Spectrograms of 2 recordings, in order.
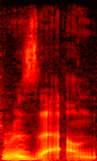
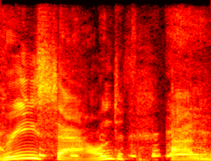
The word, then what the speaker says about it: Resound: never been asked before how do you pronounce razon well you know actually I know you've been asked that I know you've been asked that because it's resound resound yeah so what other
